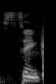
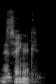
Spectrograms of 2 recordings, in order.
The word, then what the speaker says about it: Psinq: Psinq, is that how you pronounce it? Yep, Okay, Psinq. got It's it. like getting in sync with the world.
